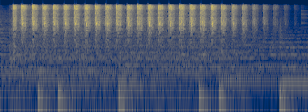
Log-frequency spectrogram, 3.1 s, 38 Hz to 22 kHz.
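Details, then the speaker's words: Canon 6D Mark II that hummed at power-on from worn shutter drive gears: after replacing and lubricating the gears, crisp, even shutter clicks fire in a rapid burst, seven or eight a second, with no grinding or extra sound. "теперь камера включается и постороннего звука больше нет"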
